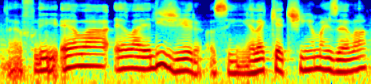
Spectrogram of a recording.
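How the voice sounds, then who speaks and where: Speaking at a moderate pace in a warm, steady, low-leaning voice with vocal fry, a woman with a Brazilian Portuguese accent tells stories earnestly. As a guest on a conversational podcast and founder of a social fashion project, she often restarts and abruptly rises in emphasis.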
